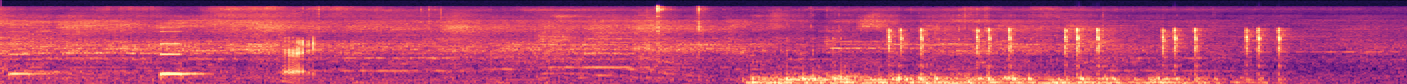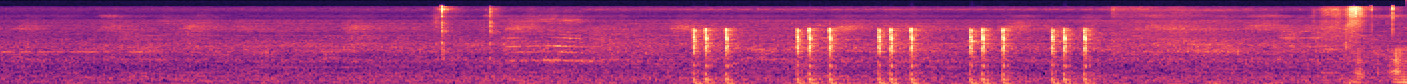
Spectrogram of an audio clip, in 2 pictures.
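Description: Buffalo Stampede video slot machine's spin sounds: a loud low rumble for about two and a half seconds, then, a few seconds later, a quick run of short clicking ticks as the reels land.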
